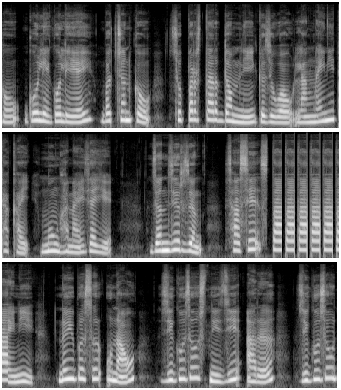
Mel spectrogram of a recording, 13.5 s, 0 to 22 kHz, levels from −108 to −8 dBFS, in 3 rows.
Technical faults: CD stuck on one turn

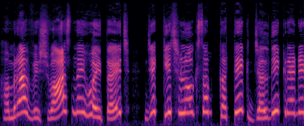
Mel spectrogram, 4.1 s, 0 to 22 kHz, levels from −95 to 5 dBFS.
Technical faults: none

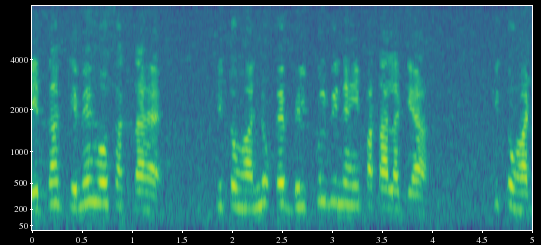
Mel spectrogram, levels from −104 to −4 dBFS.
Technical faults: noise suppressor artifacts; speech cut by the noise suppressor

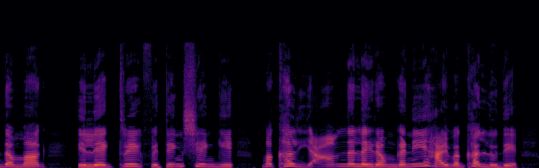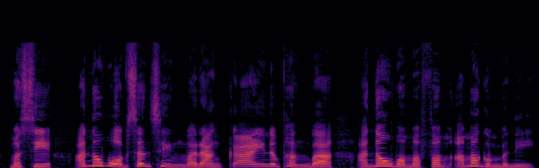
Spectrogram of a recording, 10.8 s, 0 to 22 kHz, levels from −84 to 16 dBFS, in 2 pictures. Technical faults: none

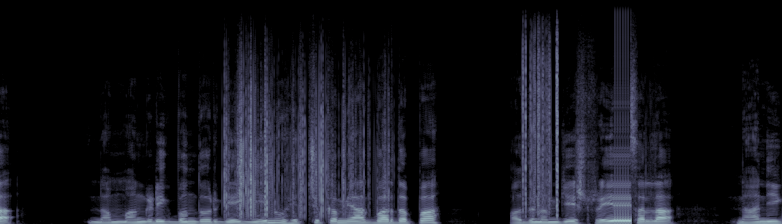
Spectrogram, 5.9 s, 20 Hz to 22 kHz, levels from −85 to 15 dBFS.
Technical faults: cable scratch noise; system hang loop

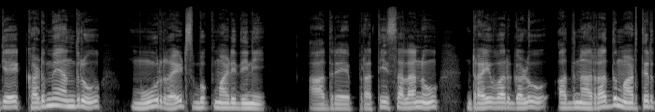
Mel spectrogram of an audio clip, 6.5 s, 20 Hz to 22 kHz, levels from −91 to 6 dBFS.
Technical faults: none

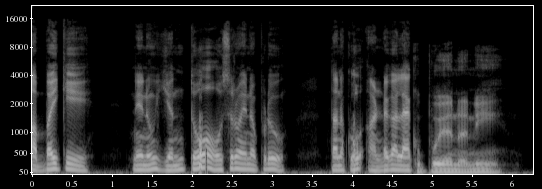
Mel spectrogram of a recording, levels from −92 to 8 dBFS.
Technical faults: DAB burbling; section at the wrong speed

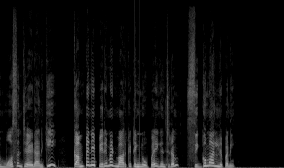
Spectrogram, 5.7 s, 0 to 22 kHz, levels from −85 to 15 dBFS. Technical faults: sudden gain jump

